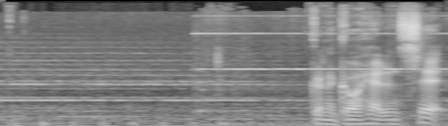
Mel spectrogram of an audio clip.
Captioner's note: REM pod screeching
